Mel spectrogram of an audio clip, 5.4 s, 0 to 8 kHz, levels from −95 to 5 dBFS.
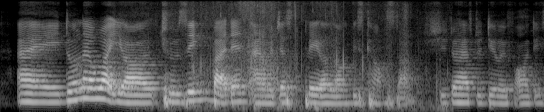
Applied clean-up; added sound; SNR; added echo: none; Walk, footsteps; 19 dB; reverberation time 0.5 s.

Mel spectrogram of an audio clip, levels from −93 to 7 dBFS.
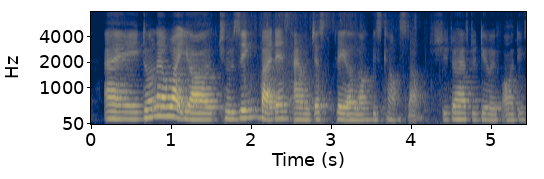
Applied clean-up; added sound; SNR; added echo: neural separator model SepFormer DNS4.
